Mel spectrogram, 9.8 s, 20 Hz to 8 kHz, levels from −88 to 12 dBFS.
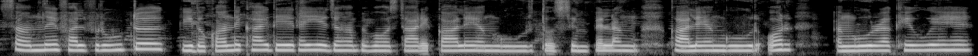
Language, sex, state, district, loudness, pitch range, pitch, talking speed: Hindi, female, Uttarakhand, Tehri Garhwal, -14 LUFS, 220-245 Hz, 230 Hz, 145 wpm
